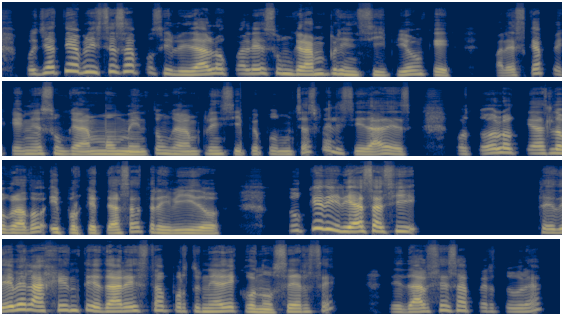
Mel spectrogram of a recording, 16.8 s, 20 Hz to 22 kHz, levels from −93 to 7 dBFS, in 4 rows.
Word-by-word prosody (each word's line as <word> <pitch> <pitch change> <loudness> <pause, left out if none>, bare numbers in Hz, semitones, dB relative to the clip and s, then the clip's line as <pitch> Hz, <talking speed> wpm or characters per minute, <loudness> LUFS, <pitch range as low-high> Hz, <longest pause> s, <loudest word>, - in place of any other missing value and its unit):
pues, 205 - -8
ya 275 +2 0
te 365 - 0
abriste 305 -2 0
esa 335 +1 -1
posibilidad, 195 - -1
lo 235 0 -3
cual 215 0 -6
es 225 +1 -2
un 220 -2 -1
gran 195 +1 +4
principio, 170 -2 -4
que, 155 - -2
aunque 140 - -4 0.3
parezca 145 - -6
pequeño, 165 -7 -8
es 170 - -5
un 160 -3 -5
gran 145 -1 0
momento, 150 0 -1
un 175 - -4
gran 145 -1 -2
principio. 160 -1 -7
Pues, 155 -2 -10
muchas 145 - -7
felicidades 150 - -3 0.3
por 160 -1 -12
todo 180 +7 -2
lo 225 -1 +1
que 185 - -9
has 185 0 0
logrado 170 -5 +3
y 185 - +3
porque 165 -1 -1
te 150 - -1
has 160 +6 +2
atrevido, 155 -8 0 0.5
¿tú 275 -1 -9
qué 395 +8 +5
dirías 240 -8 +7
así? 240 +1 +3 0.9
¿Se 175 -3 -2
debe 220 +9 +5
la 225 -3 +7
gente 240 -2 0
dar 185 +1 +7
esta 220 +2 -1
oportunidad 185 -5 -2
de 205 - +2
conocerse, 170 +1 -1 0.4
de 160 -1 -8
darse 175 +9 +1
esa 230 -1 -2
apertura? 180 -1 -9
180 Hz, 195 wpm, -25 LUFS, 160-225 Hz, 0.9 s, dirías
